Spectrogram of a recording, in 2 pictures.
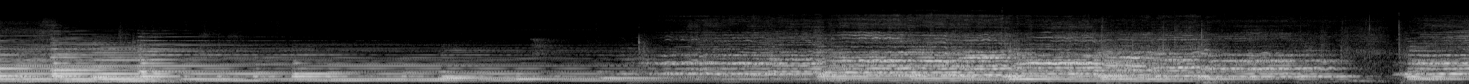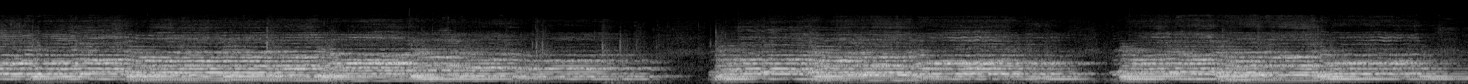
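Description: Piano chords ringing for the first few seconds, then a group of students' voices singing a melody in several parts from sheet music. The singing breaks off briefly a few times.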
